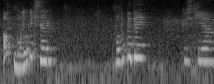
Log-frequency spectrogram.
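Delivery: high, sweet voice for a pet. Real, not acted. Greeting her pet.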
